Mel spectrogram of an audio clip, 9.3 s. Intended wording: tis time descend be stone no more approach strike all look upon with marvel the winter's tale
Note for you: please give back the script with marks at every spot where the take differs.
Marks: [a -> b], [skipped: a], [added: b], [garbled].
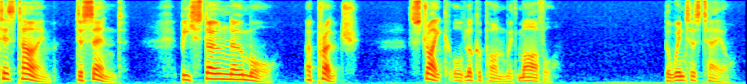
tis time descend be stone no more approach strike all look upon with marvel the winter's tale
